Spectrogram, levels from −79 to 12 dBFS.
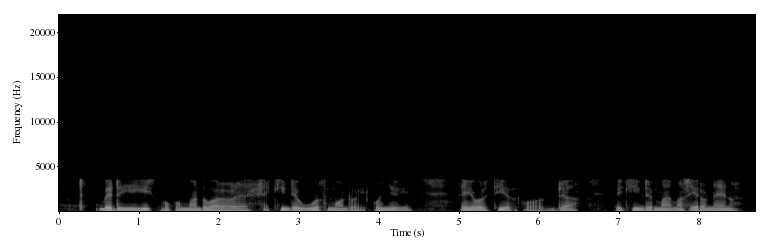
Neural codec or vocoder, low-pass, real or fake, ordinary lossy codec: codec, 16 kHz, 2 kbps, FunCodec, trained on LibriTTS, 25 frames a second; 3.6 kHz; fake; none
